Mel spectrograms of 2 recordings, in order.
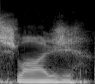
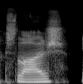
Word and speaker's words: Schlage: So, just first of all, I always thought it was Schlage. – Schlage? – Yeah. – You were sounding to be like all fancy with the pronunciation.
